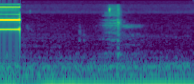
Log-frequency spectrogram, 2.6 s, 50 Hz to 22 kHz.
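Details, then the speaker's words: Daikin air conditioner in error-code check mode via the remote's Cancel button: a long beep at code 6 indicates an indoor fan coil motor fault, most likely the motor, with a small chance of the circuit board. "ครับถ้ามันดังยาวที่6แบบนี้นั้นก็จะมีความหมายว่ามอเตอร์แฟนคอยล์มีปัญหานะครับ"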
